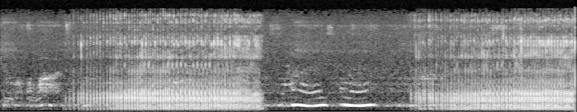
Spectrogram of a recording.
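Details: Sleeping male French Bulldog snoring steadily with a rough, buzzy rattle, broken midway by a brief pause with a couple of wavering whine-like tones before the snoring resumes.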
